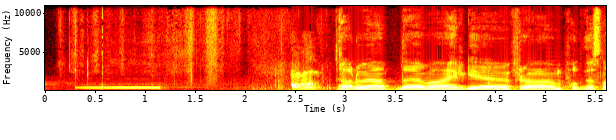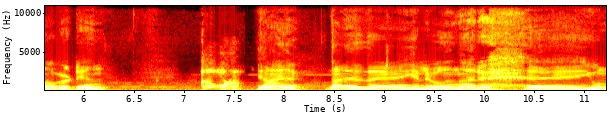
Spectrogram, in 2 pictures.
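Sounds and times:
phone line noise: 0.3s - 1.2s
telephone ringing tone over a phone line: 0.4s - 1.2s
speech: 2.9s - 6.4s, 7.4s - 11.2s.

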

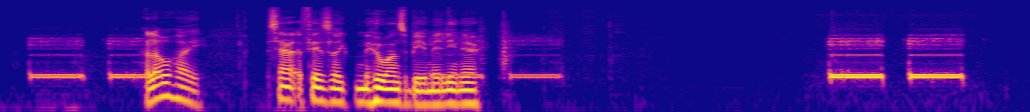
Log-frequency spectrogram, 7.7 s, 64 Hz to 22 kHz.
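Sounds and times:
outgoing phone call electronic ringing tone: 0.2s - 1.2s, 3.6s - 4.3s, 6.2s - 7.3s
speech: 1.1s - 3.9s.

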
